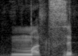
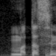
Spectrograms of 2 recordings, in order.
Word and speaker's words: मत्स्य: ही साथ मत्स्य पालन मतस्य नहीं बोलना हैं मत से बोलना है ऑनलाइन ध्यान द मत्स्य ठीक है हम लोग हिंदी में मतस्य मतस्य बोल बोल के गलत उच्चारण कर अब क्या बोलना है मत्स्य तो मत्स्य पालन ओके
